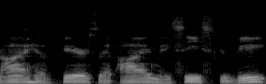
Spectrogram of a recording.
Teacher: fears that i may cease to be yep perfect diamond pentameter unstressed stressed unstressed stressed i mean that pattern of the syllables going through it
